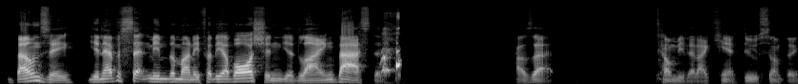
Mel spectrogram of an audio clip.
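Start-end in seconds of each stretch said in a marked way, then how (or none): 0.2-3.9 put-on Australian accent, higher and louder. Challenged to say it in aussie, the speaker tries the accent; australian accent. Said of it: "You got to say it in Aussie".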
